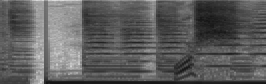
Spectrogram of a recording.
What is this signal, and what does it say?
Speech. There is no code.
